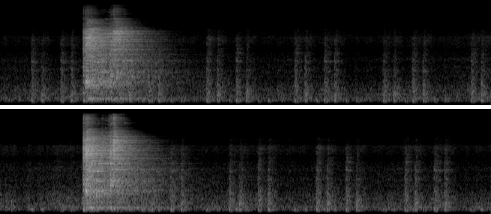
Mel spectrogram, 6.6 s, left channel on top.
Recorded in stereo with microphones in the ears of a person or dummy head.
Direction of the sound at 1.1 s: 20° right (ahead or behind).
